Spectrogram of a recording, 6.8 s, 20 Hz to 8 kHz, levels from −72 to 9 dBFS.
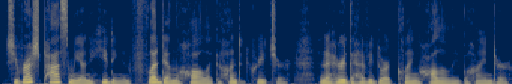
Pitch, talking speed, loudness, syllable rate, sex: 195 Hz, 210 wpm, -19 LUFS, 5.2 syllables/s, female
